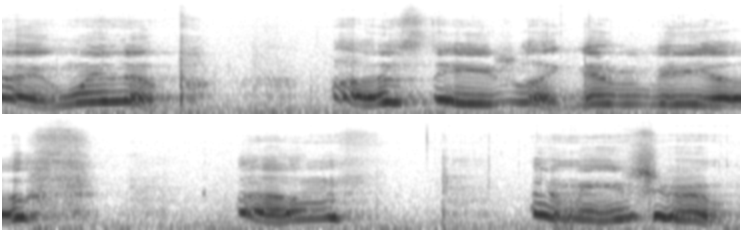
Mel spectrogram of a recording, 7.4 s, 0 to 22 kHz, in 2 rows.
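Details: Dysarthria in a 30-year-old woman with GMFCS Level 4 cerebral palsy, quadriplegia with an athetoid component, uses a power wheelchair; speech may be hard to understand.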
